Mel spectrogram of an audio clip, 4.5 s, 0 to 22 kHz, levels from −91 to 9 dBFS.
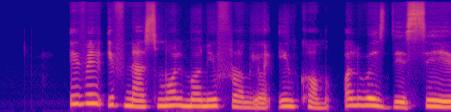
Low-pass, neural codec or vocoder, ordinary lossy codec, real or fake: none; autoencoder, 48 kHz, 32 numbers a frame, DAC-VAE, trained on Japanese speech; none; fake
